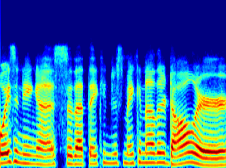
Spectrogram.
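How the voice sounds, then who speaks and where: A woman speaks at a medium pitch and a fairly quick pace, with ordinary pitch variation. The sound is dry and close with no echo, over a quiet background. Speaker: beauty professional, community member. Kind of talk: casual chat. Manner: loud.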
